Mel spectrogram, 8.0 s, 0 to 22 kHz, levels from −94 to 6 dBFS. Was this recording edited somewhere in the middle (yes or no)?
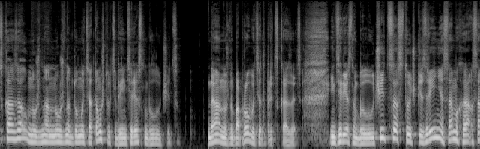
no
